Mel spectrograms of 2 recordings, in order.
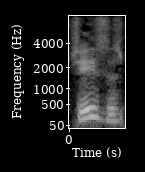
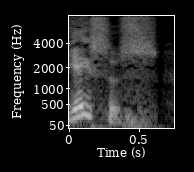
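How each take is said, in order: First: The name is said the English way. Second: The name is said the German way. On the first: "the English Jesus" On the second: "the J is pronounced like a Y"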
